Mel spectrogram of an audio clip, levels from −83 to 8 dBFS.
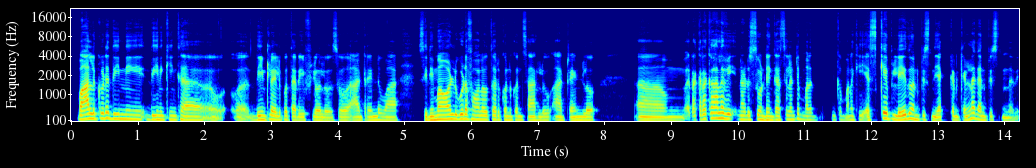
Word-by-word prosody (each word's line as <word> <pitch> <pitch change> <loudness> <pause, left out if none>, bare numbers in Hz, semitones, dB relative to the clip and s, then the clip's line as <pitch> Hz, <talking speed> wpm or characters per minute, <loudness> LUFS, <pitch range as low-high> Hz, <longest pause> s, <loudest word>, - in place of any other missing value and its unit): వాళ్ళు 165 +3 +8
కూడా 185 +2 +3
దీన్ని 160 -2 +1 0.3
దీనికింకా 135 -1 0 0.7
వ - - -4 0.3
దీంట్లో 135 +2 +2
ఎళ్ళిపోతారు 125 -2 -1
ఈ - - -5
ఫ్లోలో. 110 -2 0
సో 115 - -5 0.2
ఆ - - 0
ట్రెండ్ 120 0 -2
బ - - -1 0.5
సినిమా 125 +5 +4
వాళ్ళు 155 0 +5
కూడా 165 0 +6
ఫాలో 140 -1 +1
అవుతారు 140 -1 -1
కొన్ని 125 -2 -2
కొన్ని 120 -2 -4
సార్లు 115 -1 -1 0.2
ఆ - - +1
ట్రెండ్‌లో. 115 +1 +1 0.7
ఆహ్, 110 -1 +1 0.4
రకరకాలవి 165 +4 +4 0.2
నడుస్తూంటాయి. 135 -1 0
ఇంక 130 - -1
అసలంటే 140 +5 -4
ప - - -8
మన 130 - -2 0.3
ఇంకా 135 +1 -12
మనకి 130 -1 -6
ఎస్‌కేప్ 160 +9 +3
లేదు 150 +5 +5
అనిపిస్తుంది. 135 -6 -3
ఎక్కడికెళ్ళినా 120 +7 -2
కనిపిస్తుందది. 115 -5 -6
130 Hz, 155 wpm, -24 LUFS, 115-150 Hz, 0.7 s, వాళ్ళు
